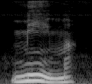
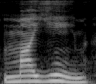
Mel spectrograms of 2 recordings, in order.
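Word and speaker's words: מים: So how do you pronounce this word? It's not um meim. It's maim because the word water comes from the word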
